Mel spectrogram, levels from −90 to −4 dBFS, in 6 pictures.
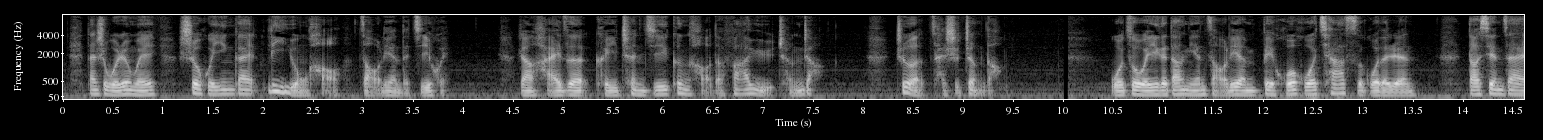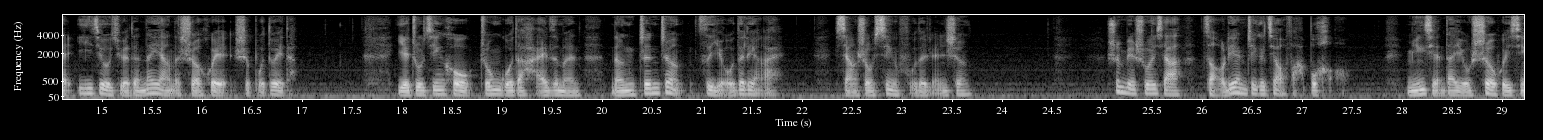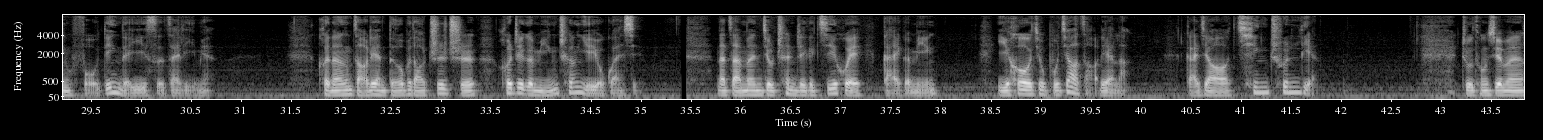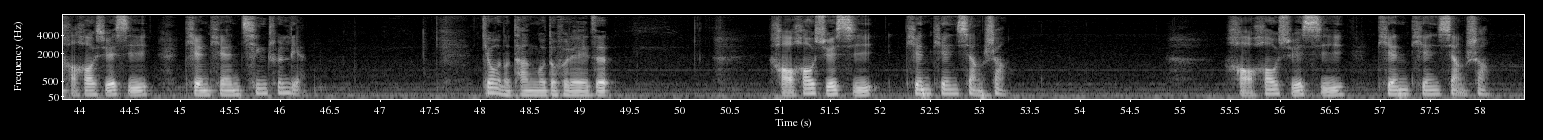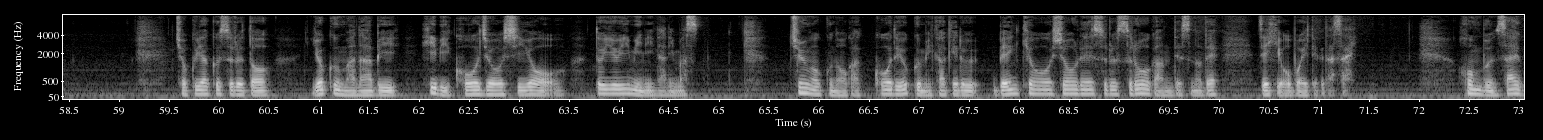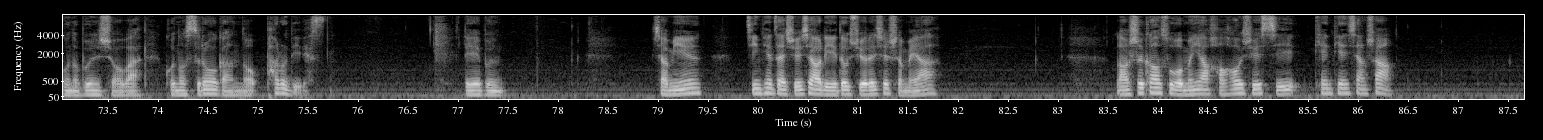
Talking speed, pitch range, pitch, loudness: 220 characters per minute, 70-115 Hz, 95 Hz, -27 LUFS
